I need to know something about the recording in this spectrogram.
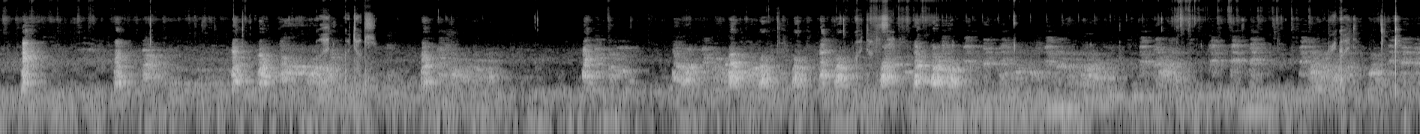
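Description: Dogs barking in repeated short bursts that come in clusters, on and off throughout.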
